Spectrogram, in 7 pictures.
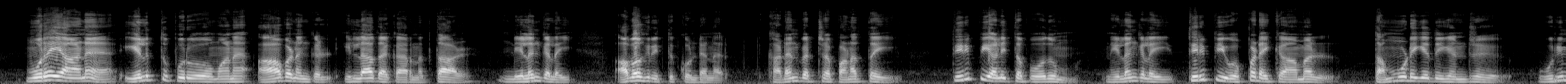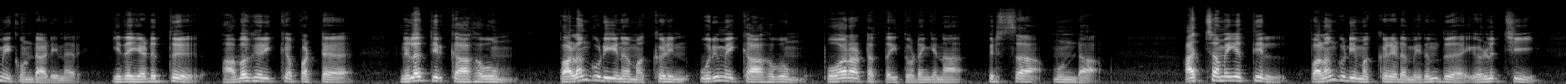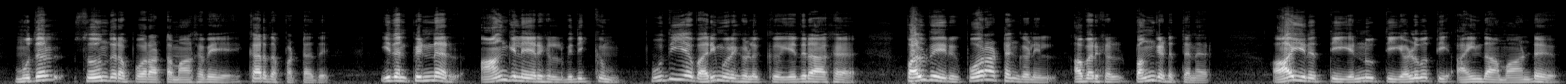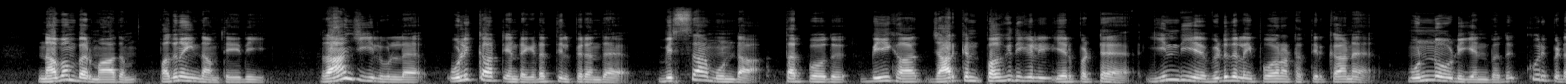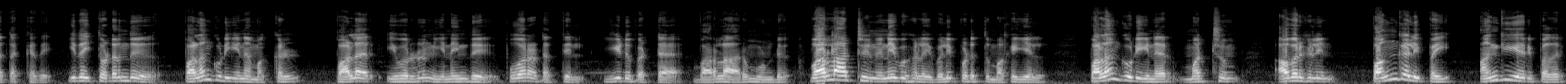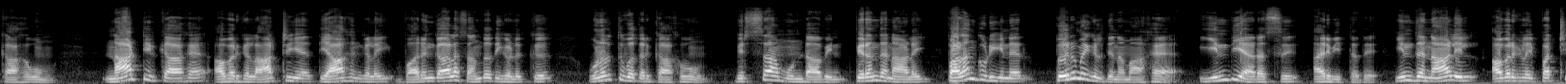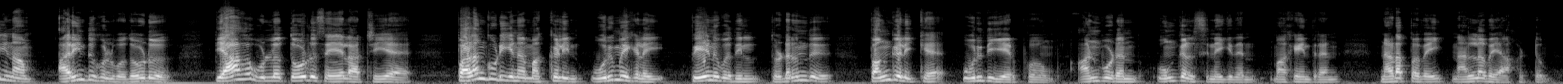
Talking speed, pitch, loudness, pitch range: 75 wpm, 130 Hz, -14 LUFS, 115-155 Hz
